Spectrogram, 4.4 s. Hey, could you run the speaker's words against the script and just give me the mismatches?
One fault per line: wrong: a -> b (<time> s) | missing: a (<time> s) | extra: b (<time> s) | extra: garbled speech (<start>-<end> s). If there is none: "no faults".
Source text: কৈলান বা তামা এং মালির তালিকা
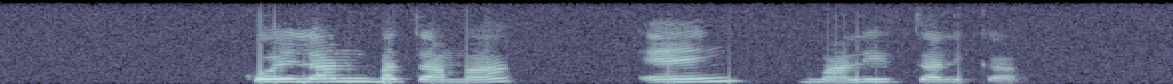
no faults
